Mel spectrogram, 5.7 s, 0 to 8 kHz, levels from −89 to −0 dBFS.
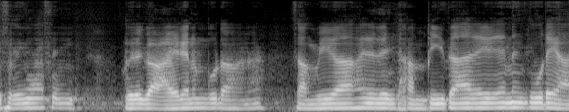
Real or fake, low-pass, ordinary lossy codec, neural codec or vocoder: fake; none; none; codec, 16 kHz, 1 kbps, FunCodec, trained on Chinese and English, 50 frames a second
